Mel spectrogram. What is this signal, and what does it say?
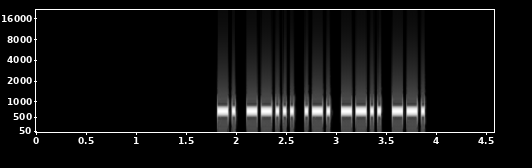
Morse code, heard as a keyed tone, about 31 wpm, 700 Hz. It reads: N7RZG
